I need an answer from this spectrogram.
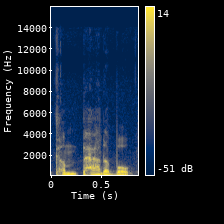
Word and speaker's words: compatible: 好，三个音节，中音节落在第二个音节，所以这个字念成 compatible。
